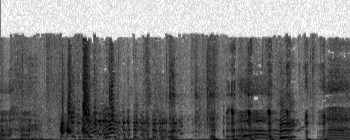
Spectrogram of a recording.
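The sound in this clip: A voice imitates chickens with a rapid, continuous run of clucks and squawks. The calls are loud and jumbled, with many short bursts following each other without pause.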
